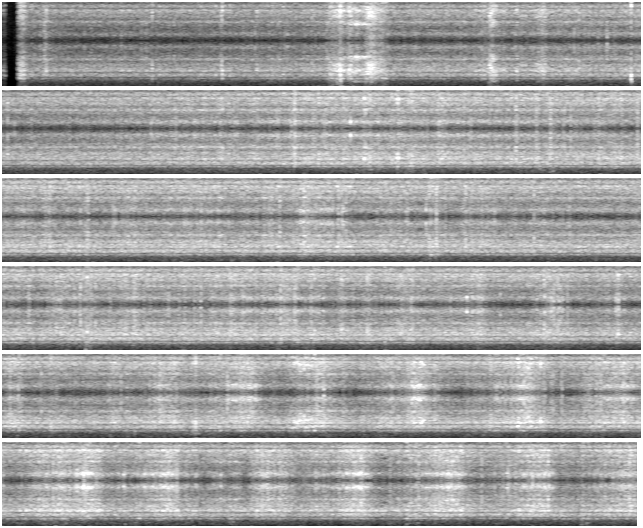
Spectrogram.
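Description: Shallow river water running over cobbles, faint and muffled as heard through a camera's waterproof housing, with a couple of brief knocks.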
